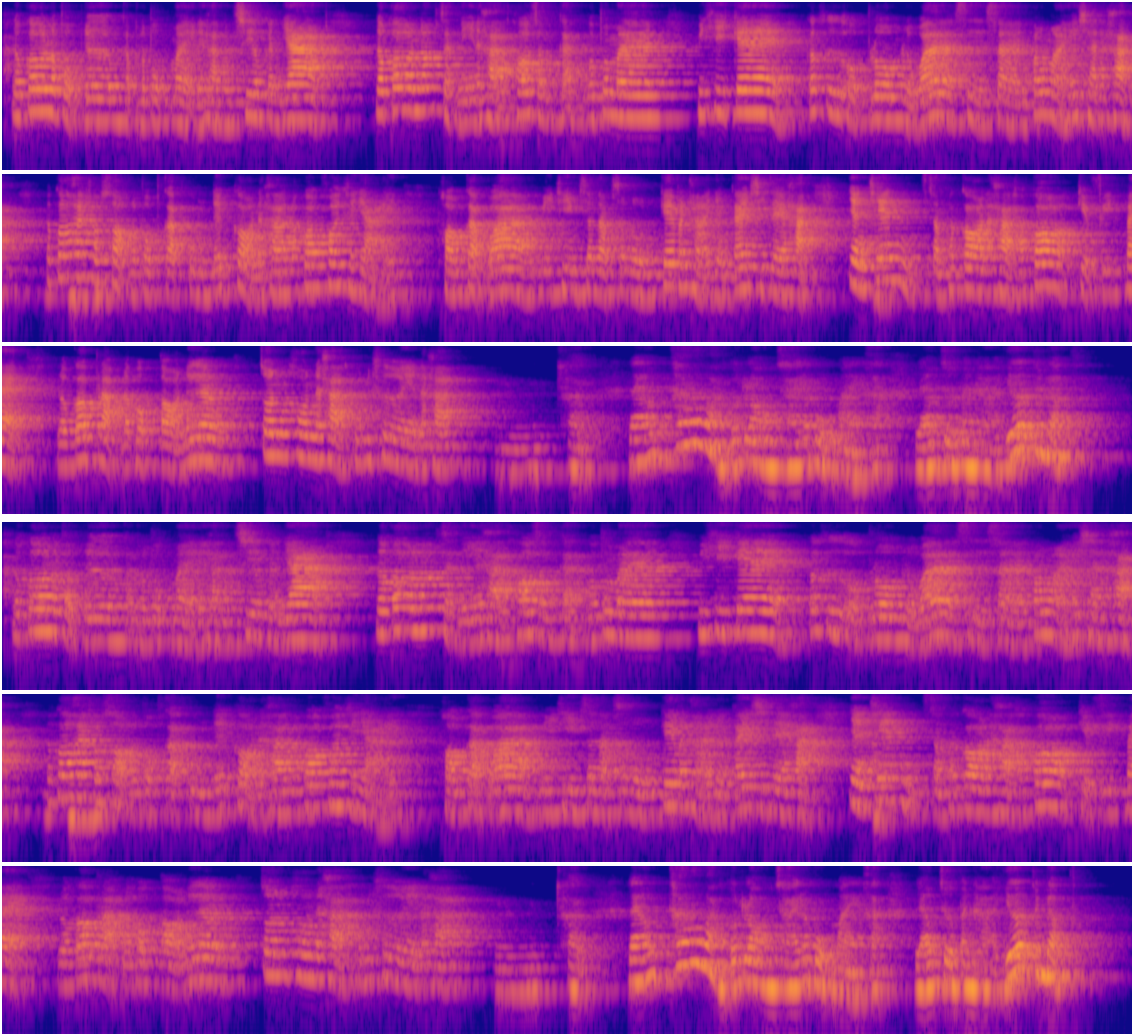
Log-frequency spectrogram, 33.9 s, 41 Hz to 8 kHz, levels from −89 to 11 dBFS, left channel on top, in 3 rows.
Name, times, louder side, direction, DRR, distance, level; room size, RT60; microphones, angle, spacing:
voice 1, 0.0-11.6 11.8-15.3 15.7-24.8 25.2-27.1, left 3 dB, 70° left, 0 dB, 0.5 m, -24 dB
voice 2, 12.0-12.3 20.0-20.1 27.5-33.3, right 2 dB, 80° right, 1 dB, 0.4 m, -24 dB
3.0 x 2.8 x 2.9 m, 1.3 s
head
